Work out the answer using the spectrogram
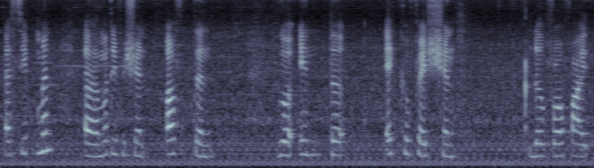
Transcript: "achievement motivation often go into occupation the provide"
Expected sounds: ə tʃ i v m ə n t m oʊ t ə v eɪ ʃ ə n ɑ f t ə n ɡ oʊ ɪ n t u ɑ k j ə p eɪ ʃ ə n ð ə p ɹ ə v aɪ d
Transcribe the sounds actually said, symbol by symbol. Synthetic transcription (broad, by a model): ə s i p m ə n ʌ m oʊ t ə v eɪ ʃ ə n ɑ f t ə n ɡ oʊ ɪ n t u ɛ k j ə f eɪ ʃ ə n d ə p ɹ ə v aɪ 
